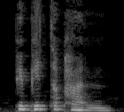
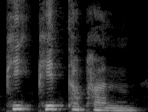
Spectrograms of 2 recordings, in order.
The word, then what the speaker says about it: พิพิธภัณฑ์: Next word, พิพิธภัณฑ์พิพิธภัณฑ์ As you can see, you might think this word pronounced like พิพิธภัณฑ์ but actually as a Thai native, we will say พิพิธภัณฑ์ which means museums. For example, where is the museums? พิพิธภัณฑ์อยู่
